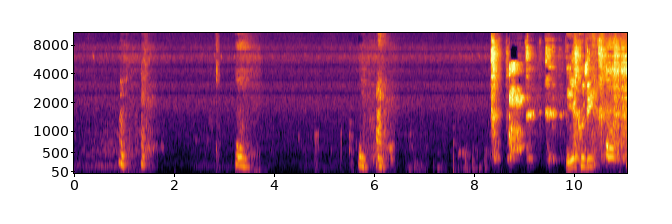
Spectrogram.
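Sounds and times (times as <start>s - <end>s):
person's voice: 9.9s - 10.8s.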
